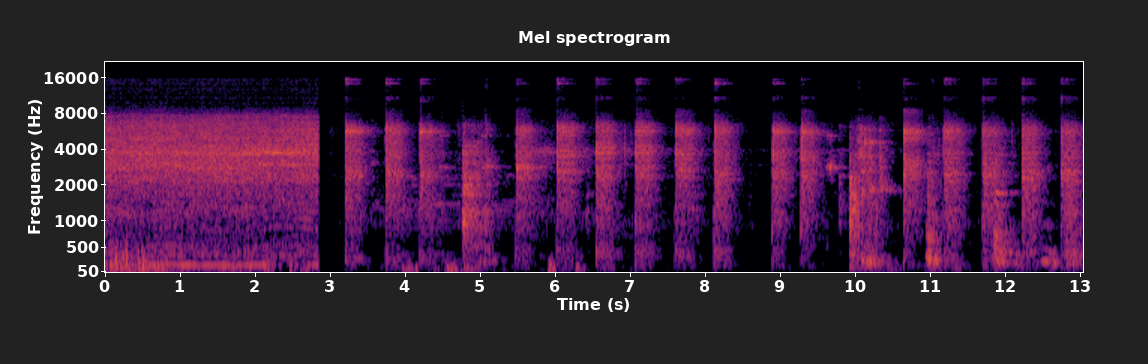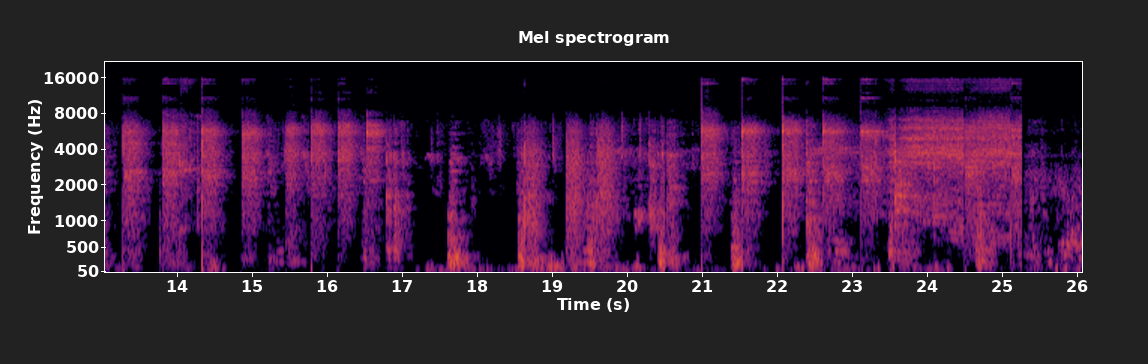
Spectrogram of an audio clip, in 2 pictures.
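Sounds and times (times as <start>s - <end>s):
hammer striking brick: 3.2s - 4.5s, 5.4s - 9.6s, 10.6s - 16.8s, 18.6s - 23.6s.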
